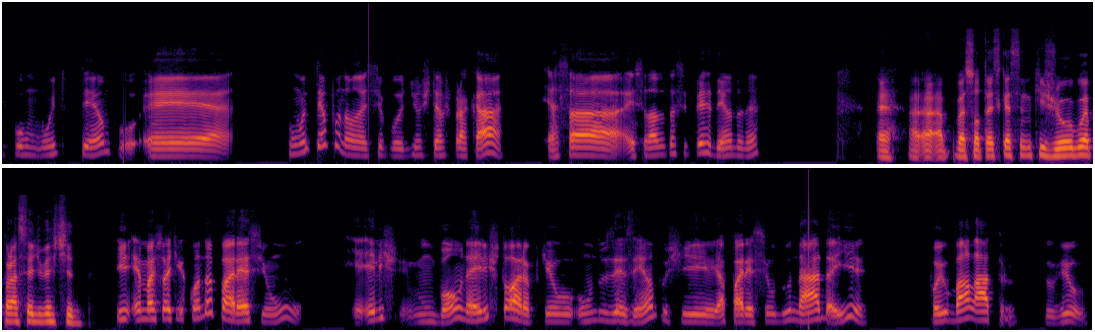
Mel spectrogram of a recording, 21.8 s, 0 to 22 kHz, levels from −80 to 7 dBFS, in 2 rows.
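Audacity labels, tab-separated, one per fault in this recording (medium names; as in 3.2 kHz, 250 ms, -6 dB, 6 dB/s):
1.210000	1.230000	dropout 18 ms
3.660000	3.660000	pop -12 dBFS
18.970000	18.970000	pop -6 dBFS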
